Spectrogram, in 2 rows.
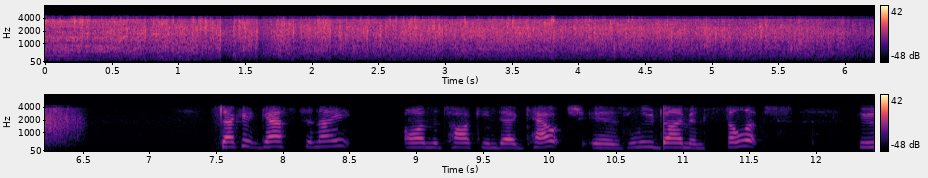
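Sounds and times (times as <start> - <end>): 
applause: 0.0 - 6.6
speech: 7.6 - 12.4.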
